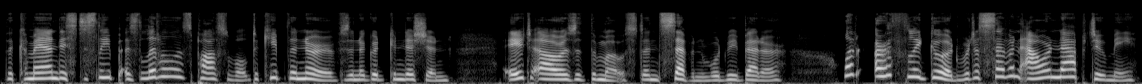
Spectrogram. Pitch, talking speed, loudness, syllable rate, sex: 250 Hz, 190 wpm, -19 LUFS, 4.9 syllables/s, female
